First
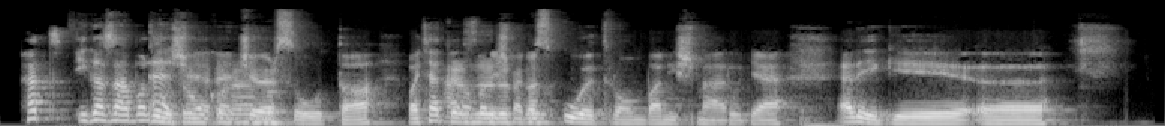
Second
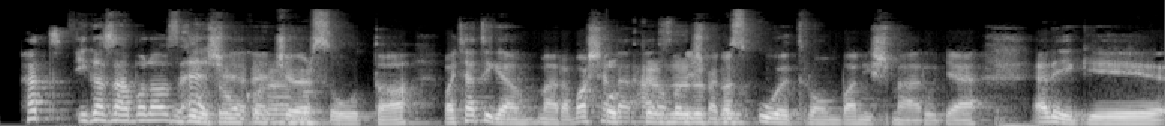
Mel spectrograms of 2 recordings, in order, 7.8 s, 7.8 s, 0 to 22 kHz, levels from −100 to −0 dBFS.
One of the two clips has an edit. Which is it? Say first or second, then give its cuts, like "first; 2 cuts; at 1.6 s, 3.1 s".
first; 2 cuts; at 1.0 s, 3.0 s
